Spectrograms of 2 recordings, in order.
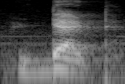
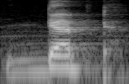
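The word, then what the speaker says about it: debt: अगला शब्द है डेड। डी ई टी। इसको ऐसे प्रोनाउंस करते हैं। जो बी लगा हुआ है ना वो साइलेंट है। और लोग क्या बोल देते हैं?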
